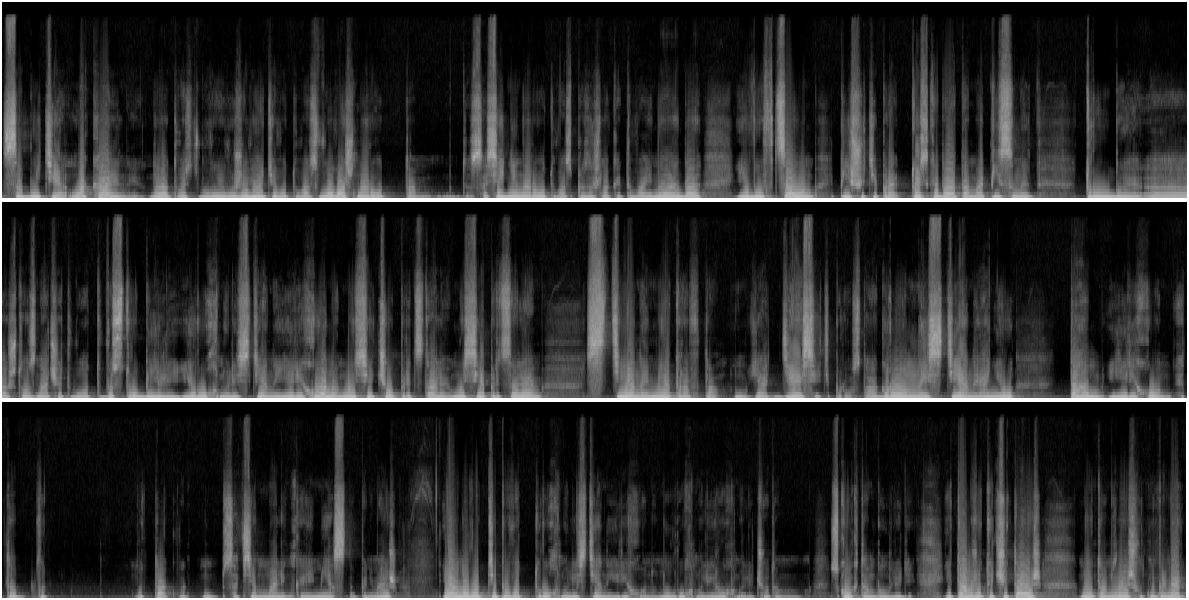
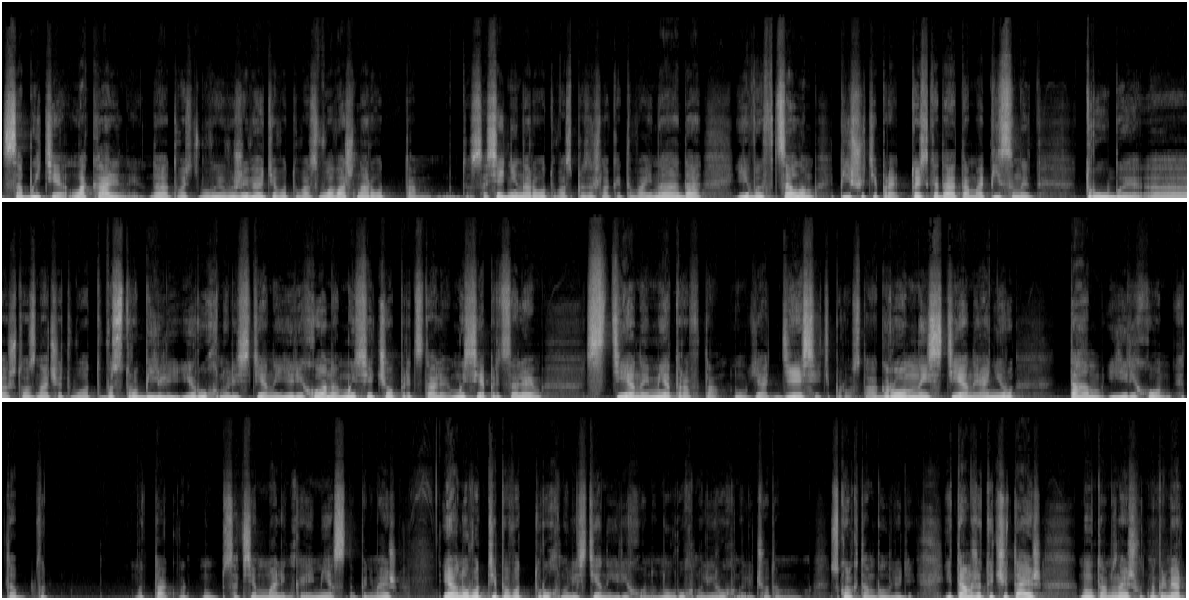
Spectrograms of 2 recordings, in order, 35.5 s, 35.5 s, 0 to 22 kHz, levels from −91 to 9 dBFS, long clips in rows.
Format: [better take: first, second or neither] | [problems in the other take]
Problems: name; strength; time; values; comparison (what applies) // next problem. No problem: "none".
second | distortion; heavy; 8 dB below the speech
